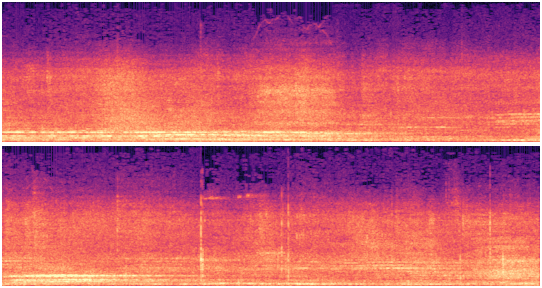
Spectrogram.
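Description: Distant voices echoing through a large church interior, some as long held tones, over a low reverberant murmur. A single sharp click comes about seven seconds in.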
